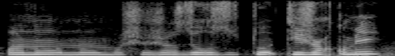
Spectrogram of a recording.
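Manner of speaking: normal talking voice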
